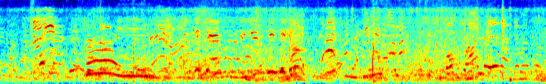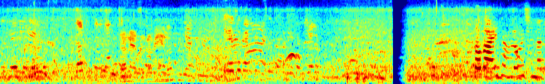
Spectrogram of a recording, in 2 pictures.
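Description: River water at Sahastradhara splashes and churns steadily as people wade across the stream, with lively voices talking and calling throughout.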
